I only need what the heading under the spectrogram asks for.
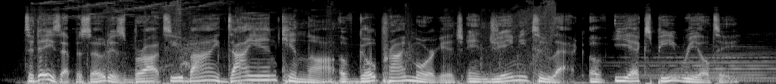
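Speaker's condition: No condition

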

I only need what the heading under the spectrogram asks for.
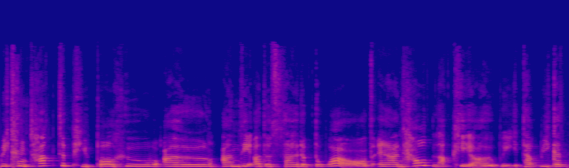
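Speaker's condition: Deafness; relies on lip reading

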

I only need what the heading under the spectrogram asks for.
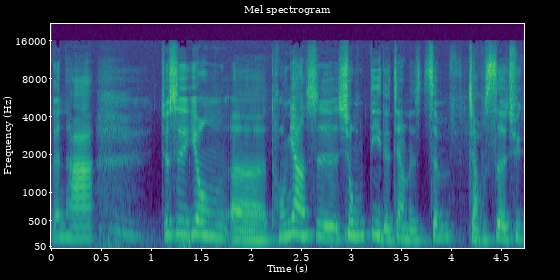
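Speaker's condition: No condition

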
